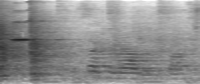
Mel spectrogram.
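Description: Leg press sled pushed up off its safety rests: a sudden metal clank with a short ringing tone right at the start, dying away within about half a second.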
